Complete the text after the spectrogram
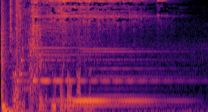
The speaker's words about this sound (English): And it also sounds like I just dumped a whole bunch of coins on the ground. Like, hey, thanks for the bike. I know you're scamming me, so I'm just going to throw these coins on the ground.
